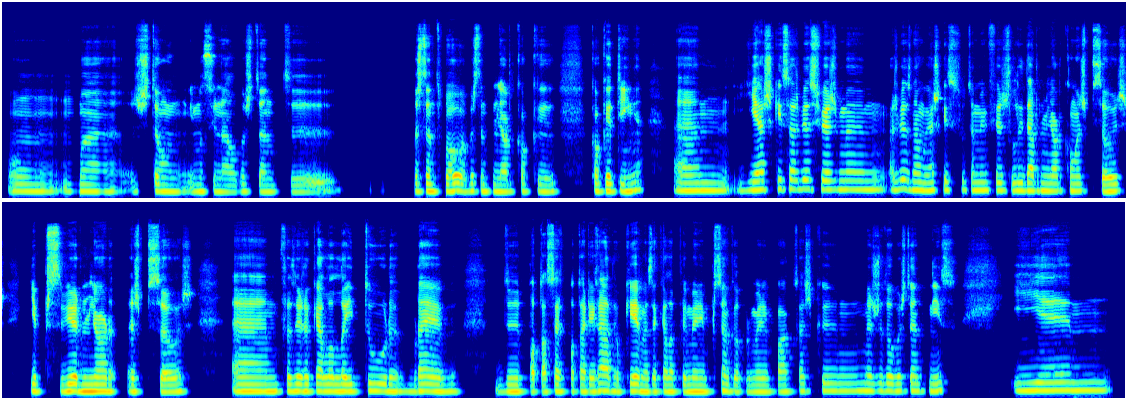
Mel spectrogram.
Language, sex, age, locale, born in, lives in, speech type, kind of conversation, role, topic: Portuguese, male, 30-34, pt-PT, Portugal, Portugal, conversation, unstructured, none, O que você aprendeu com os seus maiores desafios?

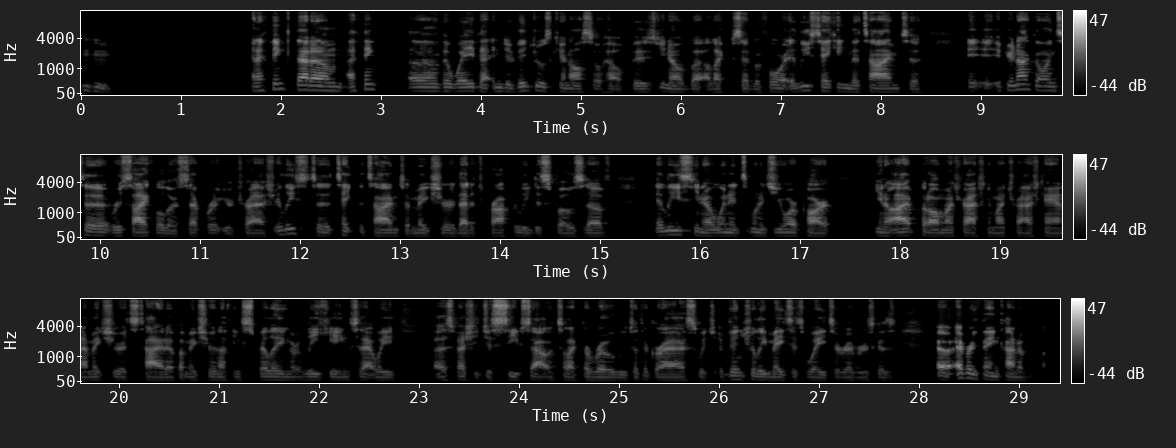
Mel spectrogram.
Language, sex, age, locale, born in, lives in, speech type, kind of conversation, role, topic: English, male, 25-29, en-US, United States, United States, conversation, unstructured, none, What do you think about the amount of trash in our oceans?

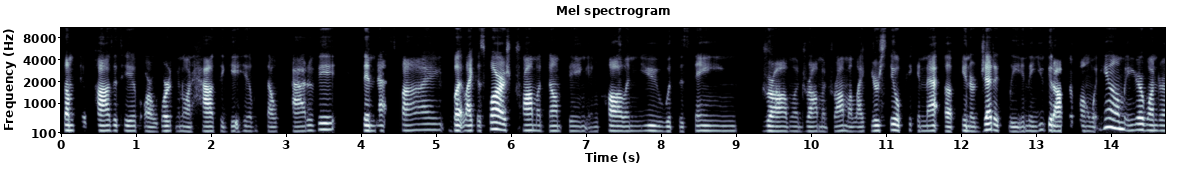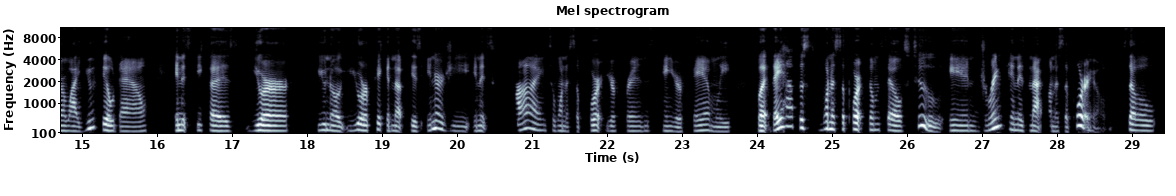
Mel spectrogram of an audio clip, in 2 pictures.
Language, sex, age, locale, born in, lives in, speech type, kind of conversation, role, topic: English, female, 35-39, en-US, United States, United States, conversation, advice, advisor, How do I talk to a family member who let me down and rebuild trust?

